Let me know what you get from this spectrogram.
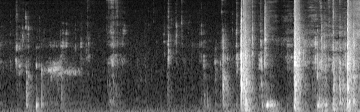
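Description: Close chewing and biting of a cookie eaten straight from its clear plastic bag, faint at first; from about three seconds in, a run of louder sharp crackles as the plastic wrapper is handled.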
